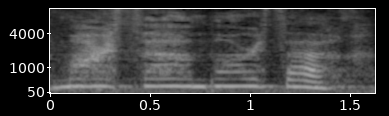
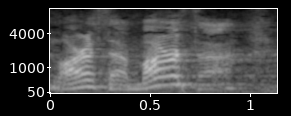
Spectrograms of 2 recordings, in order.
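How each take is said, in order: First: It is said in a tender, caring tone. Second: It is said in a harsh, scolding tone.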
